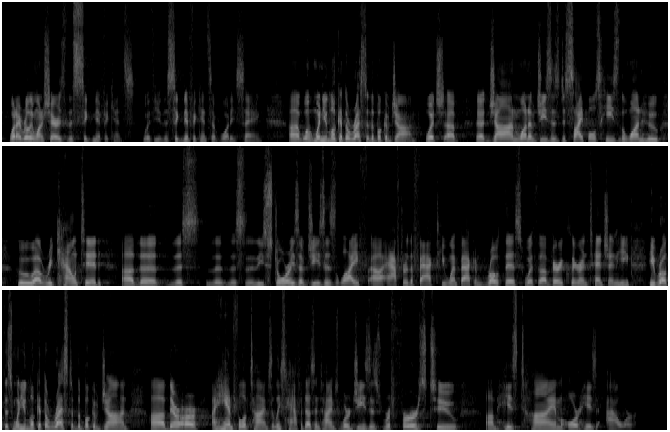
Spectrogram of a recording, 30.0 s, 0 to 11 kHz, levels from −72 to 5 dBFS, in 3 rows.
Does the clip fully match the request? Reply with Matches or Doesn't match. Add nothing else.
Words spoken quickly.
Matches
